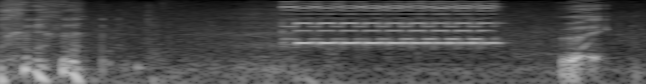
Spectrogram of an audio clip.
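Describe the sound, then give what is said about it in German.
A telephone rings once, a steady electronic trill lasting about a second, bracketed by brief bursts of talking and laughter before and after. “Da will sich einer beschweren, dass wir Fink bashen.”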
